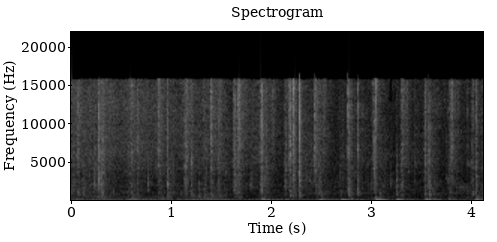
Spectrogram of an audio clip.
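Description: Bare feet going down wooden stairs: an irregular quick series of soft thumps and light clicks from the wooden steps.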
